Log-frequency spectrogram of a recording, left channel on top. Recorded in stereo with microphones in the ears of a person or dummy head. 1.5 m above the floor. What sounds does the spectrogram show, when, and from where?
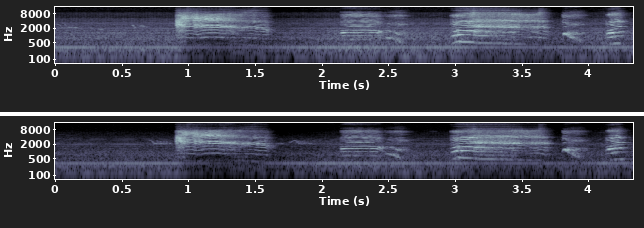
0.9 s a baby crying: centre (ahead or behind), 1.3 m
